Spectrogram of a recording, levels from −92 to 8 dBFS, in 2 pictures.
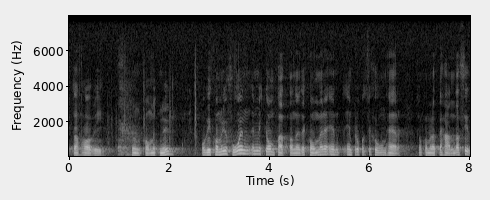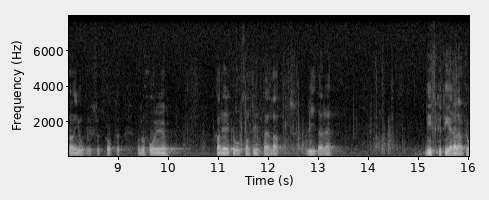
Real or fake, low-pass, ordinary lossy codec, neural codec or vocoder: real; none; none; none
